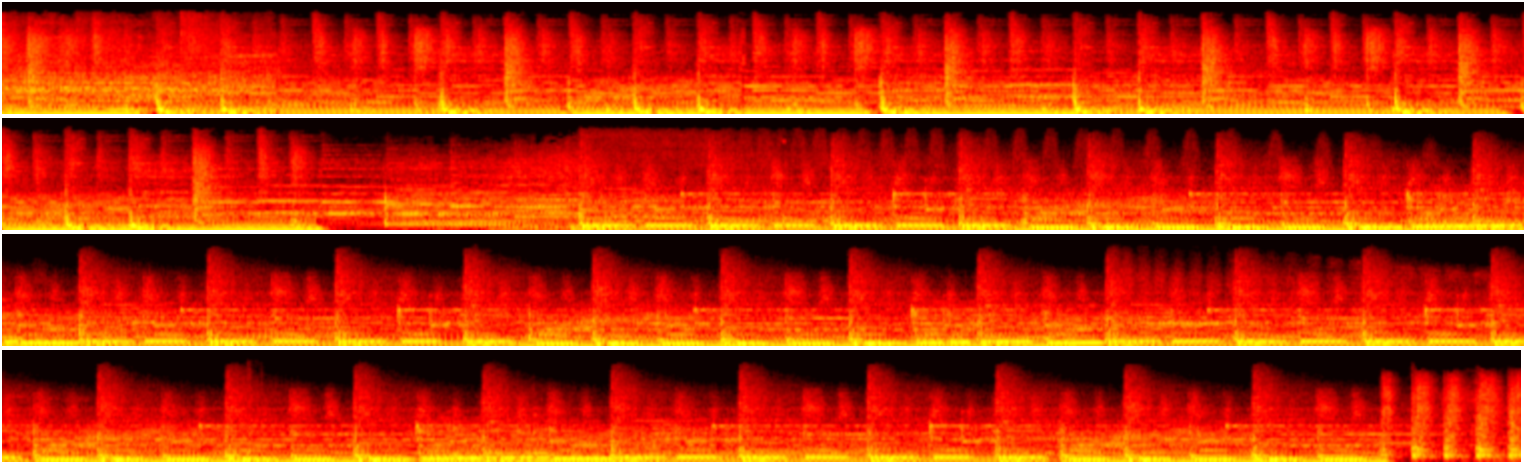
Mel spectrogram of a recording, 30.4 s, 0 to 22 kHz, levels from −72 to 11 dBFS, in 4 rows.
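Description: Damaged data in a compressed stream, bytes lost or overwritten, makes the decoder misread frames and lose sync three times, at 1.35, 3.67 and 11.48 s. Each is heard as a brief chirp or blip of about 40 ms. A loose connector crackle comes from a worn or dirty contact making and breaking rapidly, which chops the signal at 24.06 to 24.13 s. It produces a short, irregular burst of scratchy crackle lasting roughly 70 ms.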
